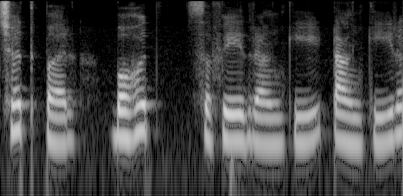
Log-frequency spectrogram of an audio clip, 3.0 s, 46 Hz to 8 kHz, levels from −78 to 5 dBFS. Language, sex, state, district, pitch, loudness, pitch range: Hindi, female, Chhattisgarh, Korba, 200 Hz, -18 LUFS, 185-220 Hz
